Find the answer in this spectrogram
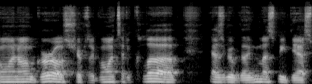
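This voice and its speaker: Dry and close with no echo, this very clean recording has a silent background. A man speaks at a medium pitch and a moderate pace with fairly even intonation. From US South. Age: 40s. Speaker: dating commentator. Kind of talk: podcast interview.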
